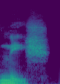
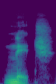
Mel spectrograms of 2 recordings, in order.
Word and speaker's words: niche: do you say it the most common pronunciation is Niche rhymes with Shish but in American English some people also say Niche rhyming with Ditch both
